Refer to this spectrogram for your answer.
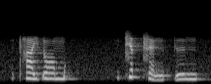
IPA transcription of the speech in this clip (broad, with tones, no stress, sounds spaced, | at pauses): t̪ʰ a˧ j ɗ ɔ˧ m | t͡ɕ a˦˥ t̚ s ɛ˧˩ ŋ ə˨˩ t̚ ʔ ɨ˧ ŋ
